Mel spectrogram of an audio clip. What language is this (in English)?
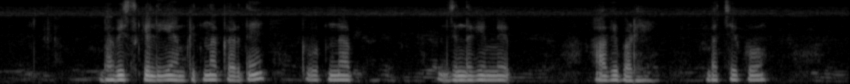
Hindi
